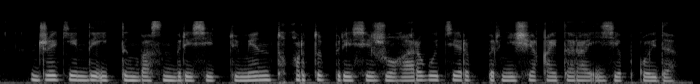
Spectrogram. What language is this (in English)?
Kazakh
